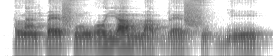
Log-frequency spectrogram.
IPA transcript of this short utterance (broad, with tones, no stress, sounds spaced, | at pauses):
l ã˨ k͡p ɛ˨ f ũ˨ w o˨˦ j a˦˨ m a˨ b ɛ˨ f u˨ ɡ͡b ĩ˨˦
